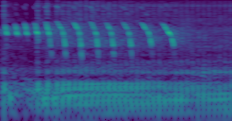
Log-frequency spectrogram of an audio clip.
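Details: White-rumped shama delivering a fast rolling canary-imitation phrase: a rapid stutter of clipped high notes, around ten per second, sliding slightly downward, set against a persistent low hum.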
